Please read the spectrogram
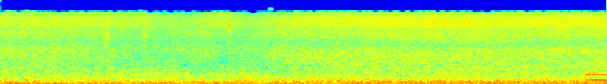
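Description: Steady wind buffeting the phone's microphone, a loud low rumble that rises and falls slightly.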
